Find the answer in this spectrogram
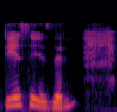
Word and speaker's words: decision: Di sini yang membedakan, nah ini bacanya tadi adalah Z ya teman-teman. Jadi bacanya adalah decision.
